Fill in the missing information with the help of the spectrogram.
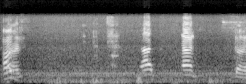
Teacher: زبان کی نوک ثناء کی جڑ پر آواز رک رہی ہے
